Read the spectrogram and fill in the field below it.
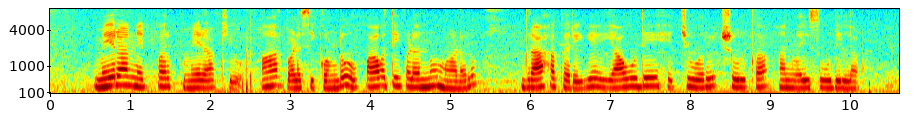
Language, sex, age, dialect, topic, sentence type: Kannada, female, 41-45, Mysore Kannada, banking, statement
